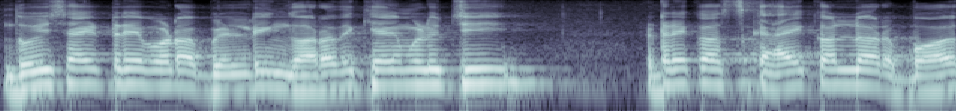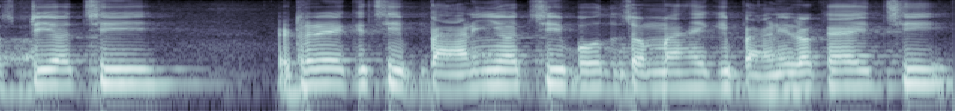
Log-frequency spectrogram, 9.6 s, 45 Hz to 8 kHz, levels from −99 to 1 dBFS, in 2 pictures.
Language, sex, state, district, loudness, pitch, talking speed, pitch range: Odia, male, Odisha, Nuapada, -14 LUFS, 155 Hz, 155 wpm, 140-160 Hz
